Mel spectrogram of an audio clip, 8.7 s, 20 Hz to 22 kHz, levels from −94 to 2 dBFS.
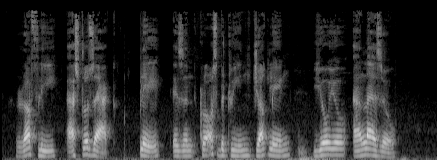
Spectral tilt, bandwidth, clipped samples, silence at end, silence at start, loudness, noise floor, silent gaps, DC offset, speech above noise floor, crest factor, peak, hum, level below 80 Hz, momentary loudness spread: -5 dB/octave; 16.5 kHz; under 0.1%; 0.65 s; 0.3 s; -26 LUFS; -61 dBFS; none; under 0.1%; 36 dB; 16 dB; -10 dBFS; none; -52 dBFS; 14 LU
